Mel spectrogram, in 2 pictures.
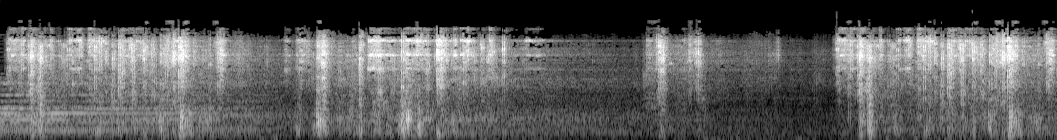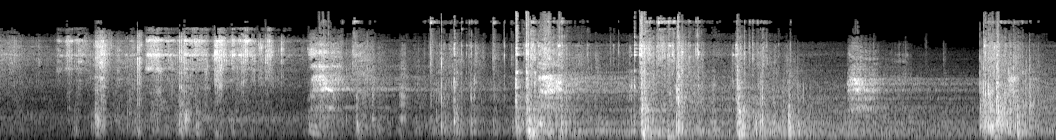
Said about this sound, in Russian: Но некоторое время спустя мистера Отиса разбудил странный шум в коридоре. Звуки походили на лязганье металла и, казалось, приближались к комнате.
